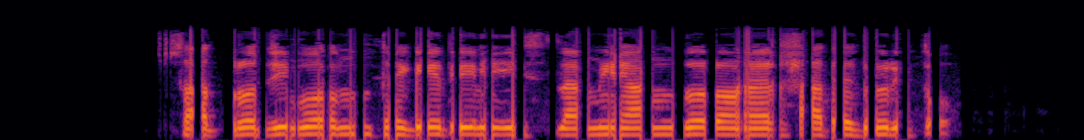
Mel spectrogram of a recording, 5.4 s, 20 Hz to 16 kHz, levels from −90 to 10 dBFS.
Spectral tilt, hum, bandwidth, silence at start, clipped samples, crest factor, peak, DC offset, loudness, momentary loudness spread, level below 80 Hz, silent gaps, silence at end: -6 dB/octave; none; 7.6 kHz; 0.85 s; under 0.1%; 16 dB; -4 dBFS; under 0.1%; -20 LUFS; 7 LU; -50 dBFS; none; 0.7 s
